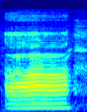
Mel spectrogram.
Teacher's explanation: आ पूरा आप लोगों का मुंह जो खुल रहा है ना तो वो विवृत मतलब ओपन वाला जो वर्ण है ना वो आ है।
